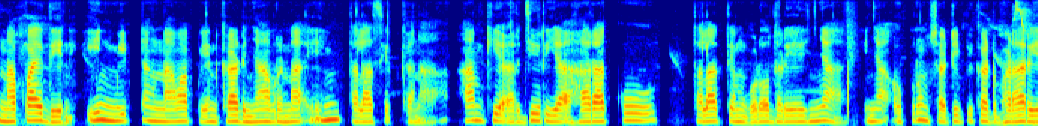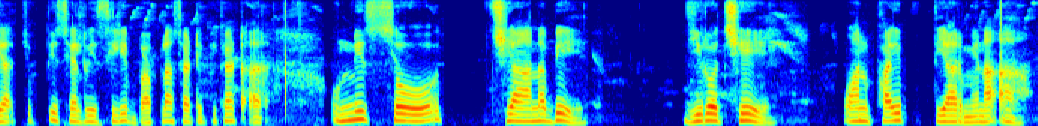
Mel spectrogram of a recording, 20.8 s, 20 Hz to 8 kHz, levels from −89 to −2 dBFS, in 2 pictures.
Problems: background sounds at intervals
